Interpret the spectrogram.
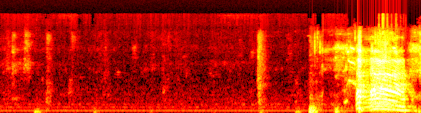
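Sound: dogs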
